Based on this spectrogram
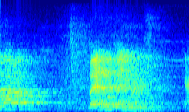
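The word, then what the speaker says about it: parenchyma: जैसे पेरेंट होता है ना, पेरेंट, उसमें टी हटा देना, पैरेन्काइमा, C-H-Y-M।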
